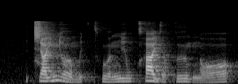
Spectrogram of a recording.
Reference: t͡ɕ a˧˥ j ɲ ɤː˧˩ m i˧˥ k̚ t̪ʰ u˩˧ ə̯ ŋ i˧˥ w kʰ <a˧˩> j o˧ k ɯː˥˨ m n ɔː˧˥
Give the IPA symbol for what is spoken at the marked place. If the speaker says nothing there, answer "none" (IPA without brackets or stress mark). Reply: a˥˨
